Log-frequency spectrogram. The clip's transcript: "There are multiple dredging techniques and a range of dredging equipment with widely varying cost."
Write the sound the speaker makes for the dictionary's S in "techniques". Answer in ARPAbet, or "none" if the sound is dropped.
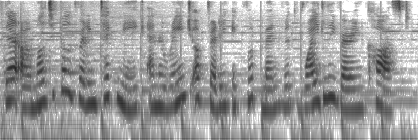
none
